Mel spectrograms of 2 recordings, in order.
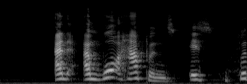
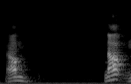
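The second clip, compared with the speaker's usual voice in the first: ordinary talk, nothing marked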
